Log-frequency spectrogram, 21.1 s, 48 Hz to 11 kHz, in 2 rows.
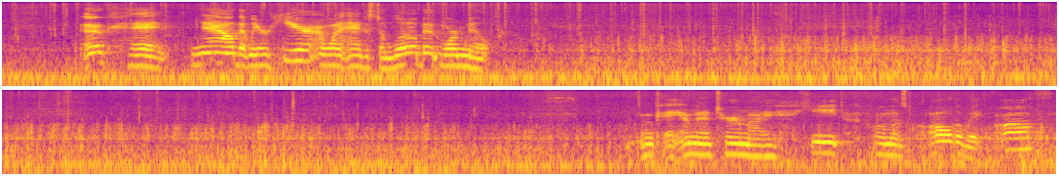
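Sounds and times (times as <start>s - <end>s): gravy bubbling on stove: 0.0s - 21.0s
small crackling pops: 0.0s - 21.0s.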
